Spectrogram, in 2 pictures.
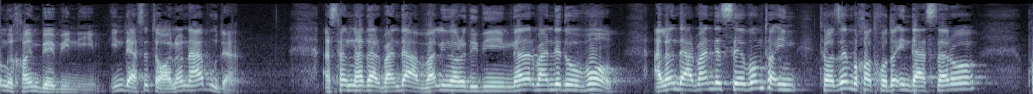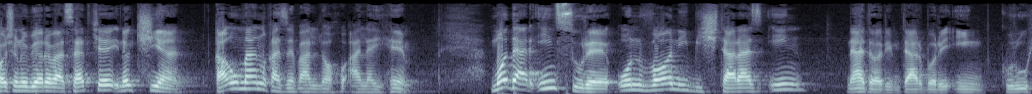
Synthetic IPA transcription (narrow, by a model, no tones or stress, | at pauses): mixɒːjmbe̞biːnḭːmʔind̪æst̪et̪ʰɒːhɒːlɒːnæbuːd̪æ̰m | ʔæ̰slænːæd̪æɾbænd̪eævːæliːnhɒːɾod̪iːd̪iːmnæd̪æɾbænd̪e̞d̪ovːom | ʔælɒːnd̪æɾbænd̪e̞se̞vːomt̪ʰɒːiːnt̪ʰɒːzembexɒːd̪̥xo̞d̪ɒːiːnd̪æst̪æɾo | pʰɒːʃunobijɒːɾevæsæt̪cʰe̞iːnɒːcʰijæn | ɢæwmænɢæzebælːɒːhʔæ̰læjhe̞mː | ɒːd̪æɾiːnsuːɾe̞onvɒːniːbiːʃt̪ʰæɾæziːnː | æd̪ɒːɾiːmd̪æɾbɒːɾejḛʔiːnɡ̥oɾuː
